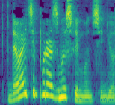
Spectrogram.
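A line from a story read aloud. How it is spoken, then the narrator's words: Laughing. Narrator (Russian): сказал он, в свою очередь смеясь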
